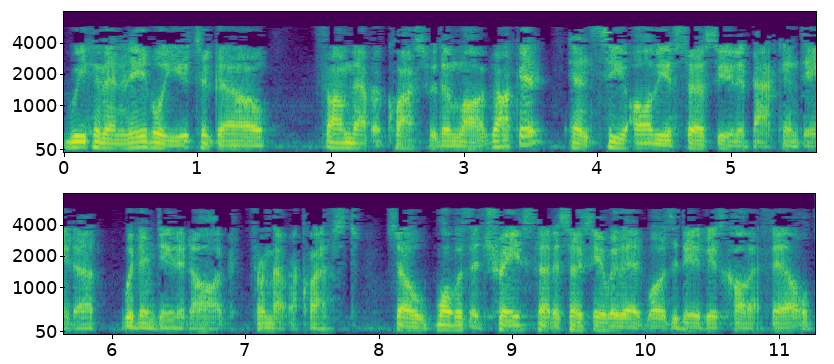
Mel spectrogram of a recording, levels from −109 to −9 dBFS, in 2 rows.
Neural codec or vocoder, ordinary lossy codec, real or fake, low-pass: codec, 44.1 kHz, 2.6 kbps, DAC; MP3, 24 kbps; fake; 7.2 kHz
